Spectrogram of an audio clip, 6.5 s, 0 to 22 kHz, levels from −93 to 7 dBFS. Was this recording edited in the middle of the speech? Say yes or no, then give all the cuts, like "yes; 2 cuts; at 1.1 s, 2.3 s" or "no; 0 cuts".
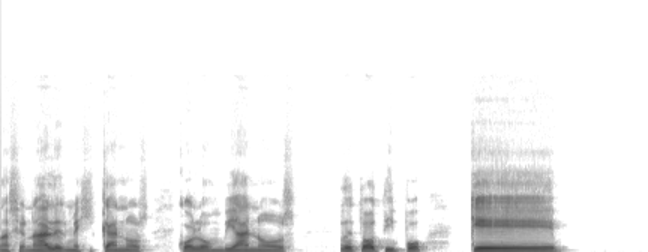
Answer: yes; 2 cuts; at 1.7 s, 3.4 s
